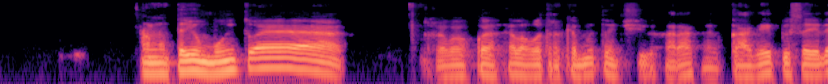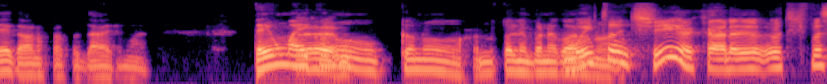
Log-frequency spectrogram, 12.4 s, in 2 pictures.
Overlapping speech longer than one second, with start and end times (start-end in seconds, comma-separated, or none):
none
